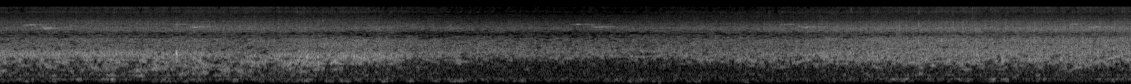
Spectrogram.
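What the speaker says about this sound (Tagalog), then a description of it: "Diyan bumagsak ng tubig." Water from falls pouring onto piled rocks, giving a steady broadband rushing roar that stays constant and close with no pauses and no talking.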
